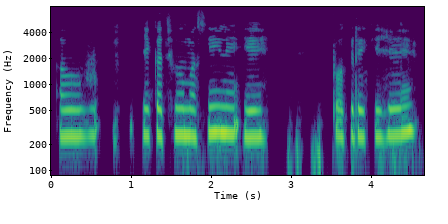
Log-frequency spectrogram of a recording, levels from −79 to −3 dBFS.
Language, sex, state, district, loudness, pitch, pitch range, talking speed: Chhattisgarhi, female, Chhattisgarh, Jashpur, -23 LUFS, 255 Hz, 250-275 Hz, 105 wpm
